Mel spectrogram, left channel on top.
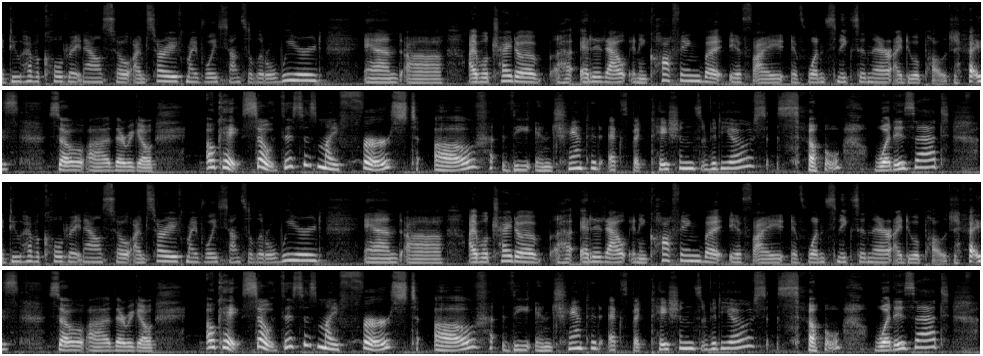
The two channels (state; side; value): identical; both; correlation 1.00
